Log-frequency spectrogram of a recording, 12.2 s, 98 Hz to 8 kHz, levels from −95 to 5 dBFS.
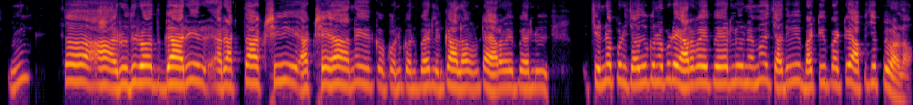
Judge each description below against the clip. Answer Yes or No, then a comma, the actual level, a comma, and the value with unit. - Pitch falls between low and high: No, high, 240 Hz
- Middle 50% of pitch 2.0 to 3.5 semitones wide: Yes, average, 3.0 semitones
